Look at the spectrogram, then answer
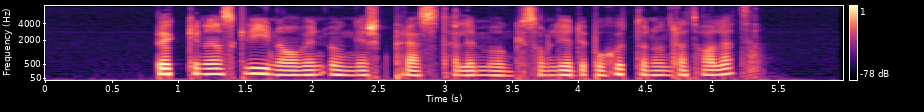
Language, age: Swedish, 20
